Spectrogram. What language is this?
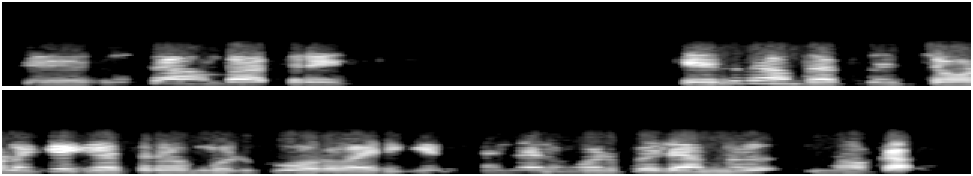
Malayalam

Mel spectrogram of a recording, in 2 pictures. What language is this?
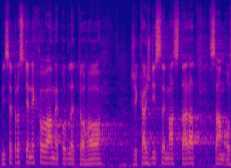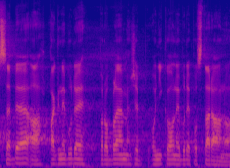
Czech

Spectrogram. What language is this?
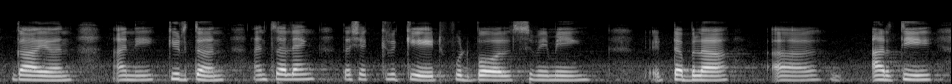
Konkani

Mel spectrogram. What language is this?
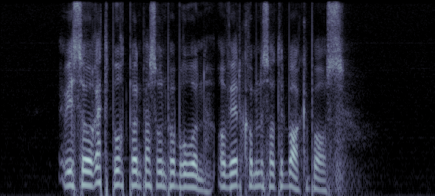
Norwegian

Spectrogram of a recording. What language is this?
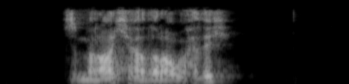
Kabyle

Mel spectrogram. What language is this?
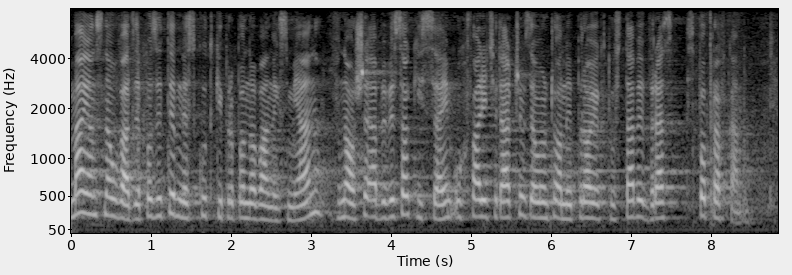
Polish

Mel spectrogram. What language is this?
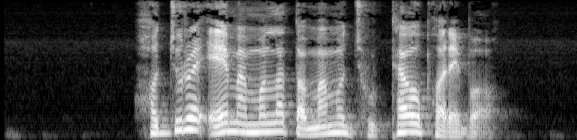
Odia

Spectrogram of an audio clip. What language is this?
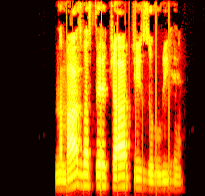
Gujari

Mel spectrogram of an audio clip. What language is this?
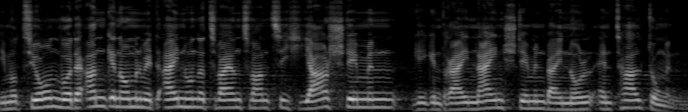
Swiss German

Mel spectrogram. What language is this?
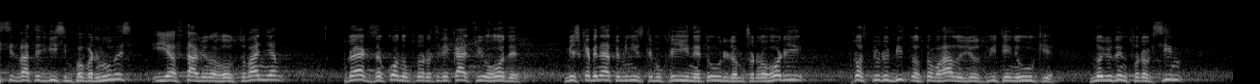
Ukrainian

